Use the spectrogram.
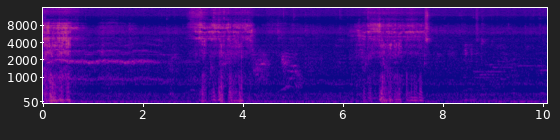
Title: Itty Bitty snoring and dreaming. Baby love.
